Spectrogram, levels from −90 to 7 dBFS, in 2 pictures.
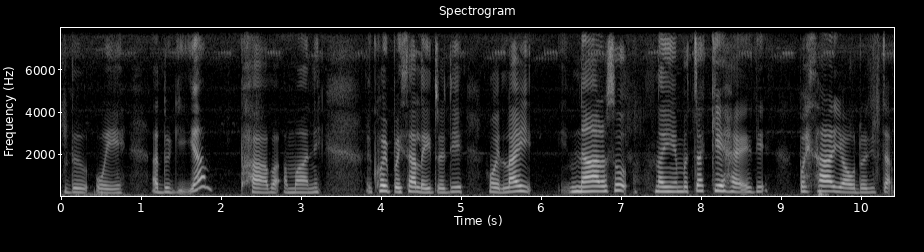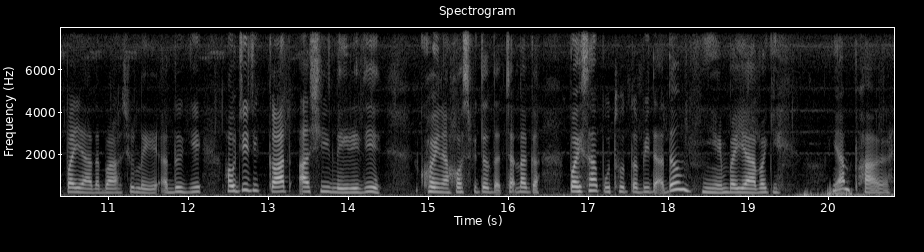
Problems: none marked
